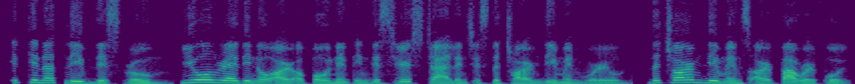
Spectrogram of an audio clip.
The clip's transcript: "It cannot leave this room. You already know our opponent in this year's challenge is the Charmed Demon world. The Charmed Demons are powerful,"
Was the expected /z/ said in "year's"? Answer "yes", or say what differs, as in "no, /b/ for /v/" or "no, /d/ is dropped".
no, /s/ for /z/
